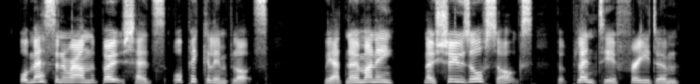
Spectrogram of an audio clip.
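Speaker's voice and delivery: ordinary delivery, nothing marked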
